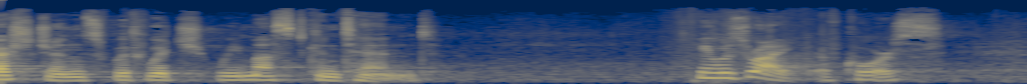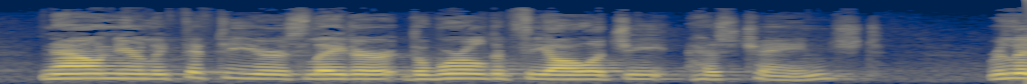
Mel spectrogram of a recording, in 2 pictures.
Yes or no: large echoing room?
yes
